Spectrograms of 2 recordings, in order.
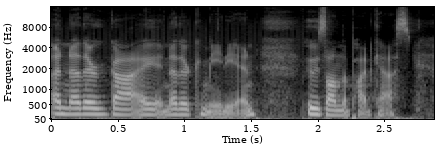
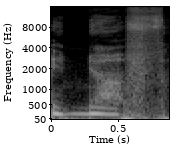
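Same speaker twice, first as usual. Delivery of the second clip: close-up, soft whisper of one word; 8 dB quieter than usual. Retelling how a man silenced a stranger in the crowd: imitating a whisper. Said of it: "comes up and whispers".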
